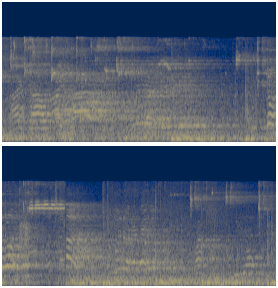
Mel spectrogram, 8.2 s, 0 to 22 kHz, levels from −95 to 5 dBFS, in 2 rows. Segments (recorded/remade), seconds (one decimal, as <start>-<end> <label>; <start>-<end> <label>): 0.0-1.3 recorded; 1.3-4.0 remade; 4.0-8.2 recorded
